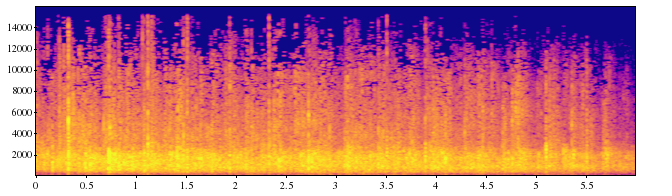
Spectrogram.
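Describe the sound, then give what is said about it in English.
Steady audience applause welcoming a man invited up to join the speaker, a dense wash of many hands clapping at an even loudness for several seconds, tapering slightly at the end, with no voices on top. “So give my dad a round of applause.”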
